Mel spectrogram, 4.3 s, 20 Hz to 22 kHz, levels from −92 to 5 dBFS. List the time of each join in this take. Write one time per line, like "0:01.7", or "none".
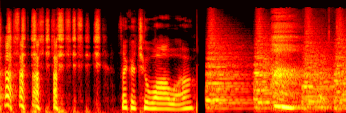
0:01.2
0:02.4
